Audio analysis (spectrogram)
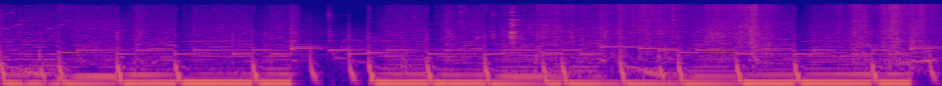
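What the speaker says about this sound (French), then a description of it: "On a besoin de beurre pour mettre dans notre poêle." Butter melts and sizzles in a frying pan during brunch cooking, a steady sizzle running under repeated clinks and scrapes of utensils against the pan and dishes.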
